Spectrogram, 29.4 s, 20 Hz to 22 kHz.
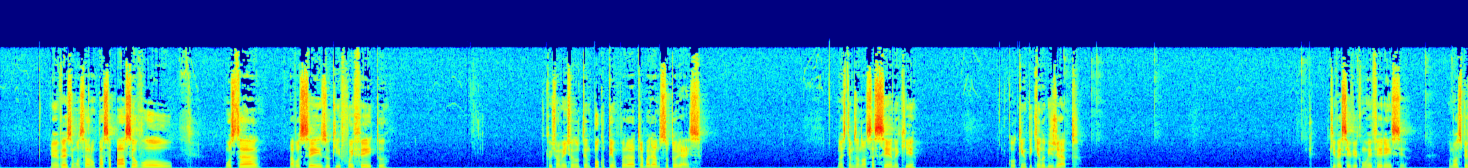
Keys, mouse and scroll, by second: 20.8-21.5 drag, 21.8 click, 23.1-26.2 drag, 27.2-28.7 drag, 29.0-29.3 middle drag.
